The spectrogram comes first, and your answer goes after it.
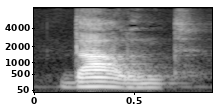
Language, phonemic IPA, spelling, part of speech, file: Dutch, /ˈdalənt/, dalend, verb / adjective, Nl-dalend.ogg
- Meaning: present participle of dalen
